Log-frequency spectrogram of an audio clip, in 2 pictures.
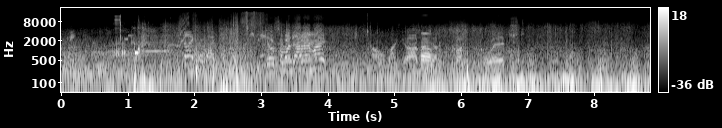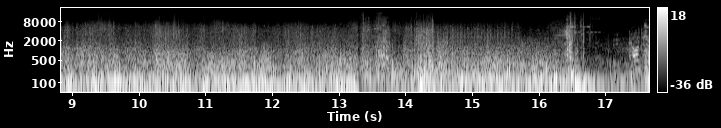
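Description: Wind rushes loudly during a fast fall through the air.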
